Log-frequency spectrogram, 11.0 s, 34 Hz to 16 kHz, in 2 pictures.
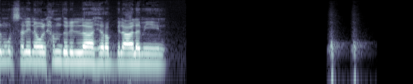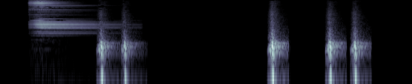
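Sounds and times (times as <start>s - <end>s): bright ringing chime: 5.9s - 7.2s.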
